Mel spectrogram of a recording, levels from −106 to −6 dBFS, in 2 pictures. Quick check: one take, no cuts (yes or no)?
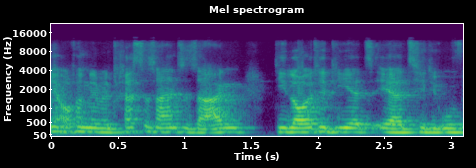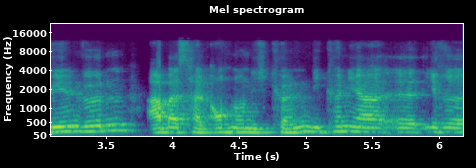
yes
